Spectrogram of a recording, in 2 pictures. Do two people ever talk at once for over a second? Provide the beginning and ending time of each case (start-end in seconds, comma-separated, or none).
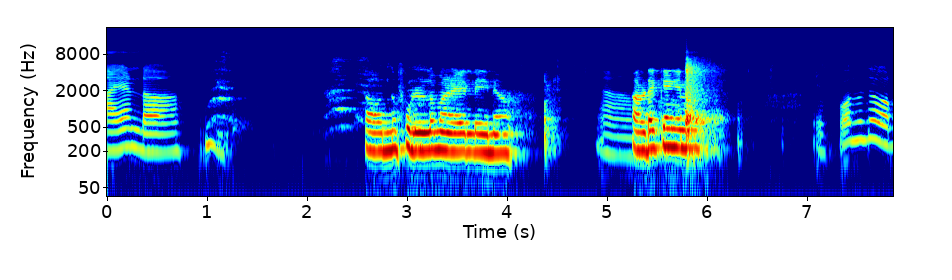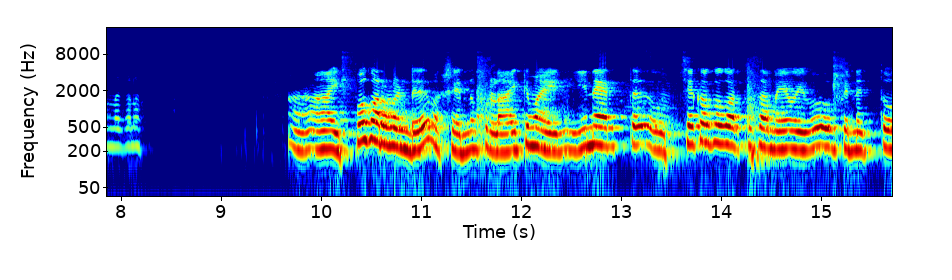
none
